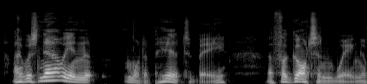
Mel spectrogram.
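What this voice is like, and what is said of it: Usual voice. Nothing is said of it.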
